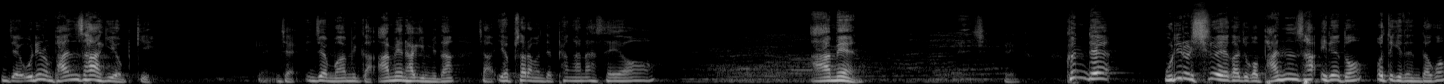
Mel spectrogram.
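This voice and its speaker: A man speaks at a moderate pace in a high pitch, with lively intonation, big swings in loudness, and long, frequent pauses. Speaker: pastor. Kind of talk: sermon. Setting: church. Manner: animated.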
